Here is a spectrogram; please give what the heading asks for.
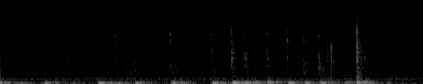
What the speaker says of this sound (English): we're going to put in the IP address, if I can get it typed in here correctly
